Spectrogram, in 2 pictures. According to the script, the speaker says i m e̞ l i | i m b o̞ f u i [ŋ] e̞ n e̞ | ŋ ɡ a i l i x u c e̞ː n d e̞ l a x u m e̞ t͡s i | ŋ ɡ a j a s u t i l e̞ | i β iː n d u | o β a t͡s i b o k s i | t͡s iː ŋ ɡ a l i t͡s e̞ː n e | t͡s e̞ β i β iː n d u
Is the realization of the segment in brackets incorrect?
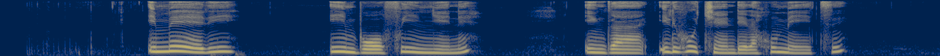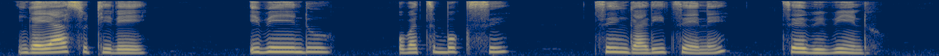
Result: yes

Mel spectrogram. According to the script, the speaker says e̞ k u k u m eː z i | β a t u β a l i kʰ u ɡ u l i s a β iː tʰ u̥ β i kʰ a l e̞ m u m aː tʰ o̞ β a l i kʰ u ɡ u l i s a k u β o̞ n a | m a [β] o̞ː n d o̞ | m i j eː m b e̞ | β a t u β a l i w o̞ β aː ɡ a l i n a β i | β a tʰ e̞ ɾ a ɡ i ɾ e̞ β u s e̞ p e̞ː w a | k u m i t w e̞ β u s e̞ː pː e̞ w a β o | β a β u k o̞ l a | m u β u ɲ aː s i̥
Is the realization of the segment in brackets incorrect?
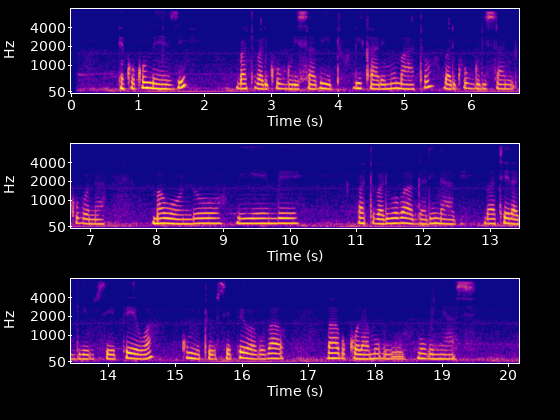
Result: yes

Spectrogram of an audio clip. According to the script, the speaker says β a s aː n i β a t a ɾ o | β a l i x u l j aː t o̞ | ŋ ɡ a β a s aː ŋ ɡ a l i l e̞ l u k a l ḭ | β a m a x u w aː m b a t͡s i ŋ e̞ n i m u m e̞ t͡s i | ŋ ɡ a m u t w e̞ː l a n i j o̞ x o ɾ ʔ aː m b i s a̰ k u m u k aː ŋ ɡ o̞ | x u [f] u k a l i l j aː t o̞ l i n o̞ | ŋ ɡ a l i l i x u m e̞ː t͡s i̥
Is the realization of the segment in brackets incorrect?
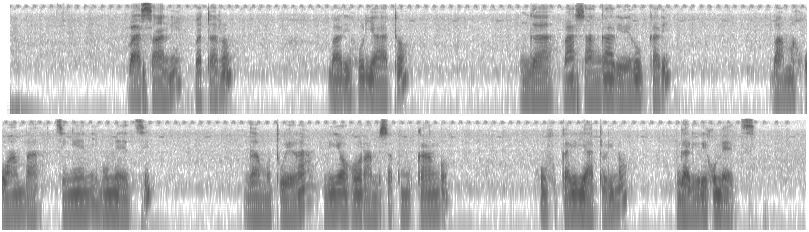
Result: no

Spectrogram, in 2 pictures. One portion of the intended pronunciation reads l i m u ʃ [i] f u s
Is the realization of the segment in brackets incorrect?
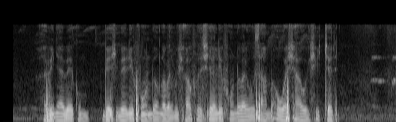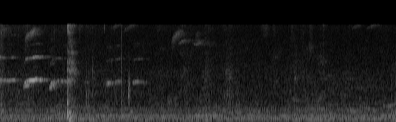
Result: yes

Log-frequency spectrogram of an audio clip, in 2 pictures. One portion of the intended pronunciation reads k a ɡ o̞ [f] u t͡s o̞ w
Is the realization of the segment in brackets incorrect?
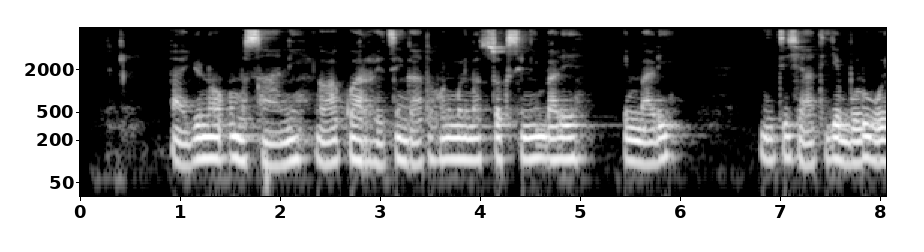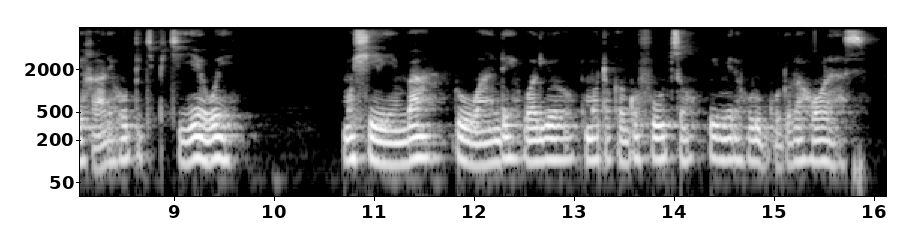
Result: no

